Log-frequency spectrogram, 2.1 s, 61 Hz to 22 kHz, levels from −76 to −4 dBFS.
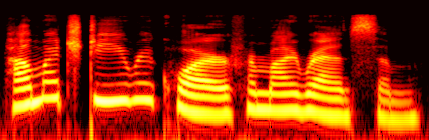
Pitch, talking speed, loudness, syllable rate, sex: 230 Hz, 225 wpm, -17 LUFS, 5.2 syllables/s, female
